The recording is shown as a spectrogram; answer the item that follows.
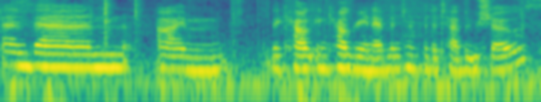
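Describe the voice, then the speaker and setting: Against noticeable background noise, a woman speaks fairly slowly with fairly even intonation. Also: medium pitch for a woman. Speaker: sex therapist guest. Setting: studio. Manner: loud.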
